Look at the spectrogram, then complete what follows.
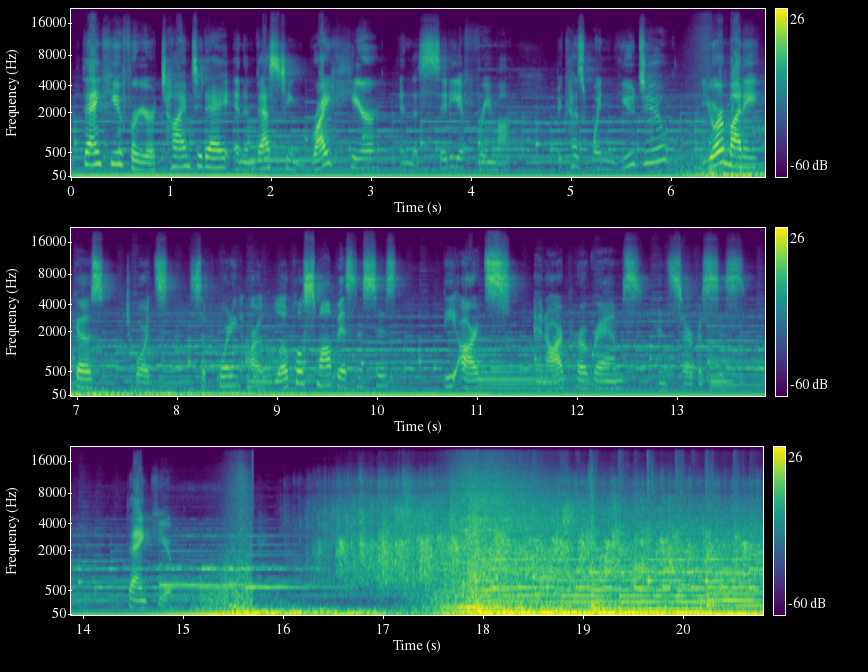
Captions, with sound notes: Thank you for your time today and investing right here in the City of Fremont. Because when you do, your money goes toward supporting our local small businesses, the arts, and our programs and services. Thank you. (lively music) (audience clapping)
